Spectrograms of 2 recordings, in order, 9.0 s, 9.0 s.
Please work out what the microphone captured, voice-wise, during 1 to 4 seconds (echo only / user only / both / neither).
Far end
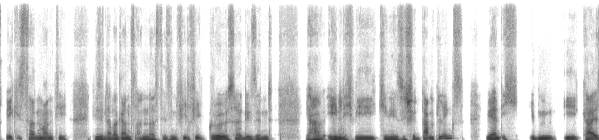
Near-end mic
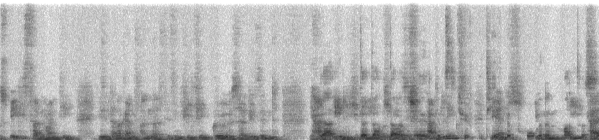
echo only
